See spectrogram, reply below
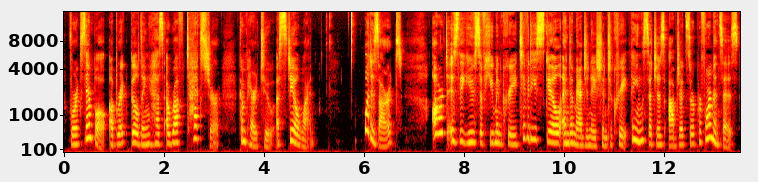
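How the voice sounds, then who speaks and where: A woman teacher reads scripted educational material aloud, setting out terms and examples in a deliberate, enunciated way. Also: mid-range voice, sing-song. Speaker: teacher reading lesson aloud.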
